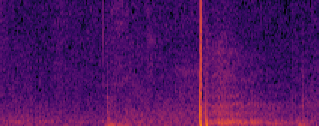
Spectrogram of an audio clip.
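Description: A single sharp knock or bang about a second and a half in, much louder than the room around it, with a short ring-out after it.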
